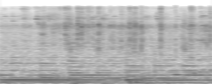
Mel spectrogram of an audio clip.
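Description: Background music with sustained tones, over light clicks and scrapes of a metal spoon scooping half-boiled rice out of a steel bowl into a pressure cooker.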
